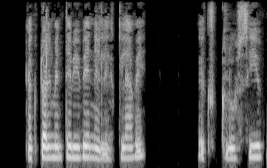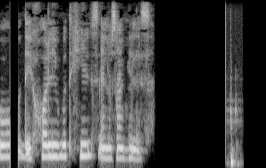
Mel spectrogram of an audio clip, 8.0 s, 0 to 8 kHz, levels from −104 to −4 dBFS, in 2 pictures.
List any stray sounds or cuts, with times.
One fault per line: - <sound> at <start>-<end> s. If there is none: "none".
- dropout at 4.2-4.3 s
- thud at 7.4-7.7 s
